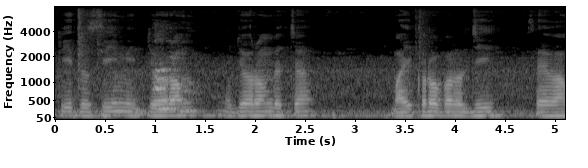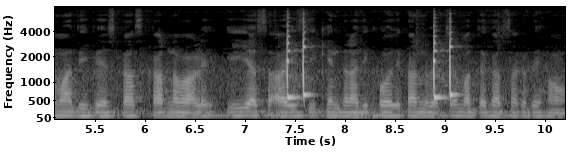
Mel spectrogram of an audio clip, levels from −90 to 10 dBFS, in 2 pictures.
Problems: background sounds at intervals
